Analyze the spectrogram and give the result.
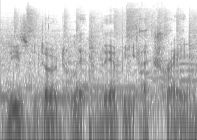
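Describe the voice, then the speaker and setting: A man chatting casually as he streams a trucking game, his voice hoarse and nearly gone after a cold. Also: extremely low pitch, a little slow, loud music behind the voice. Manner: relaxed, chatty, talks to himself while driving. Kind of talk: casual gameplay commentary.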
